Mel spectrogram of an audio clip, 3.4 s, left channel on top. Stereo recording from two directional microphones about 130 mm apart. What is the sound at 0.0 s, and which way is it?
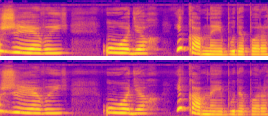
Speech, 40° left (ahead or behind).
